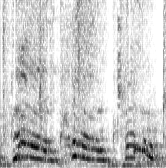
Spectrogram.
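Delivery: high, loud rushing shout; frantic yelling. Retold or imitated. At the top of the stairs hurrying family, loud yelling. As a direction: hurry everyone out the door at full volume.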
